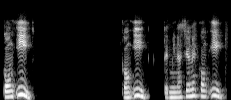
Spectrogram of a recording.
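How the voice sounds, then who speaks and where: A woman's voice: medium pitch, extremely slow. A woman teacher leading a grammar lesson, coaxing her students along patiently and checking in with them often.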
